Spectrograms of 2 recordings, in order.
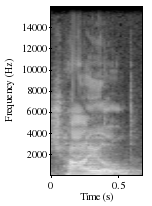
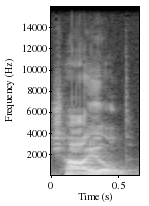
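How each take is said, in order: Both takes have the same delivery.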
